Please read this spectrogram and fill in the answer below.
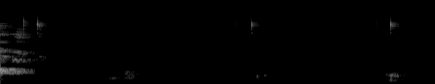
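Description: Two faint, short clicks about a second and a half apart, the second near the end.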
